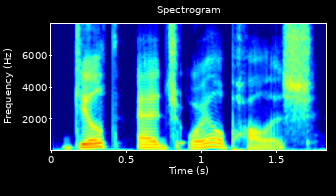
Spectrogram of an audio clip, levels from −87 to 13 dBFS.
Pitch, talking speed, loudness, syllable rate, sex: 205 Hz, 130 wpm, -18 LUFS, 4.5 syllables/s, female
